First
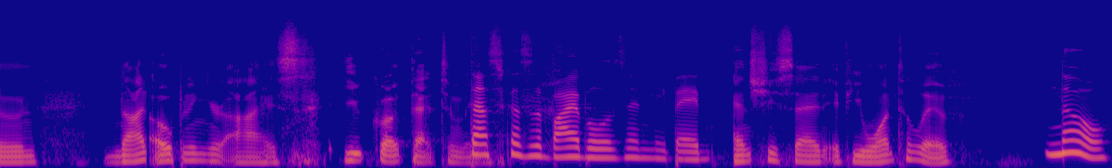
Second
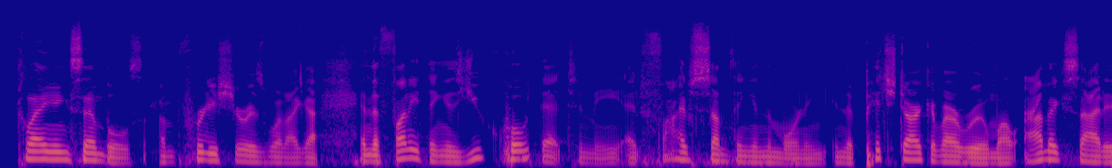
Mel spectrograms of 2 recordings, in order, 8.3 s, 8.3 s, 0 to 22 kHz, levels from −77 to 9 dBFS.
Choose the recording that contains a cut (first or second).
first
